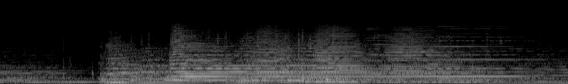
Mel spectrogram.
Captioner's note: hoofbeats; dramatic music; ominous dramatic music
